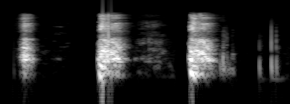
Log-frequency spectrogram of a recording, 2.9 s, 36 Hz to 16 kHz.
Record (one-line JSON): {"three_cough_length": "2.9 s", "three_cough_amplitude": 32767, "three_cough_signal_mean_std_ratio": 0.38, "survey_phase": "beta (2021-08-13 to 2022-03-07)", "age": "18-44", "gender": "Male", "wearing_mask": "No", "symptom_change_to_sense_of_smell_or_taste": true, "symptom_loss_of_taste": true, "symptom_onset": "3 days", "smoker_status": "Never smoked", "respiratory_condition_asthma": false, "respiratory_condition_other": false, "recruitment_source": "Test and Trace", "submission_delay": "2 days", "covid_test_result": "Positive", "covid_test_method": "RT-qPCR", "covid_ct_value": 18.4, "covid_ct_gene": "ORF1ab gene"}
